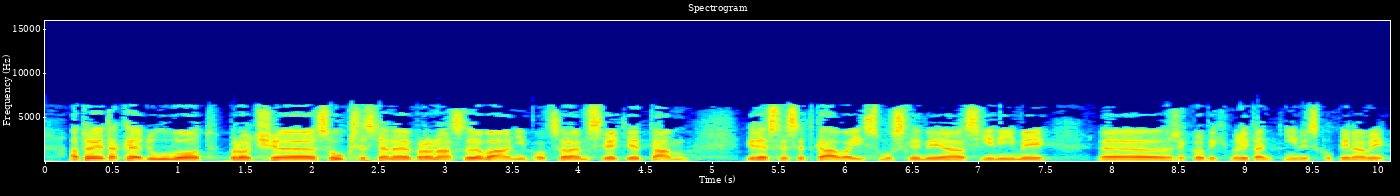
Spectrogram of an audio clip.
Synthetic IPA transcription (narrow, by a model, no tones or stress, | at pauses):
ʔat̪o̞jɛt̪akɛːduːvo̞t̪pɾo̞t͡ʃso̞wkr̝̥ɛscanɛːpɾo̞naːslɛdo̞vaːɲiːpo̞t͡sɛlɛːmsvjɛcɛt̪amɡdɛsɛsɛt̪kaːvajiːsmuslɪmɪasjɪniːmɪ | rɛkl̩bɪxmɪlɪt̪ant̪ɲiːmɪskupɪnamɪ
